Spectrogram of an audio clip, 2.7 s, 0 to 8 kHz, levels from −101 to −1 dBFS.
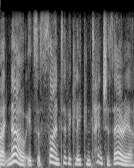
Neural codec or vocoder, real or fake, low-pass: none; real; 7.2 kHz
